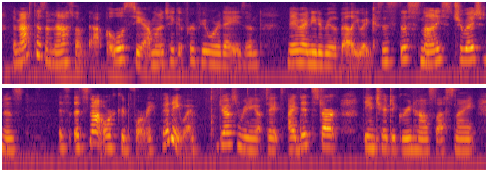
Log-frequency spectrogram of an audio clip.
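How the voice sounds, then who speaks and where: A woman chatting casually to camera about books, rambling and full of filler words. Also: on the high side. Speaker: book vlogger. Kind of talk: casual book chat to camera.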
